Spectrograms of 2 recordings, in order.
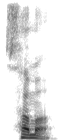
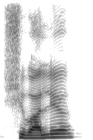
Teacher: जब आखिर में यो हो तो डोगरी भाषा में य का लोप हो जाता है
